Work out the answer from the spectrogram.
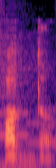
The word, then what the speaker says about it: পদ্ম: পদ্ম, এখানেও মোটা উচ্চারণ হয়নি, এখানে চন্দ্রবিন্দু আকারে রয়ে গেছে।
